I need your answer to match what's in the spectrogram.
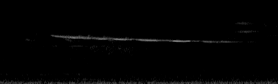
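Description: Blue-and-white flycatcher giving one long, thin, high whistle that slides slowly downward for about a second and a half, over faint background hiss.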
